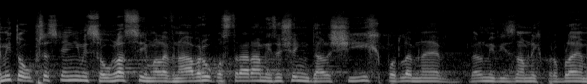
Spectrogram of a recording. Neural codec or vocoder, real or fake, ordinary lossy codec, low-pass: none; real; AAC, 64 kbps; 14.4 kHz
